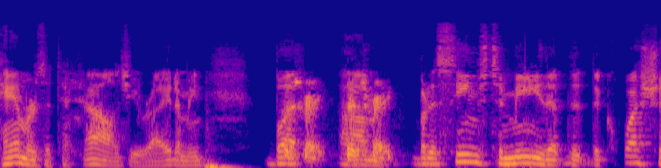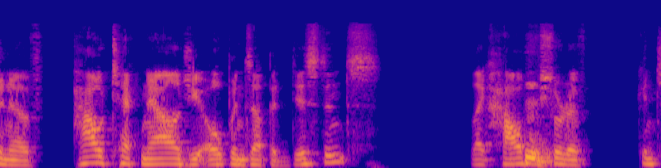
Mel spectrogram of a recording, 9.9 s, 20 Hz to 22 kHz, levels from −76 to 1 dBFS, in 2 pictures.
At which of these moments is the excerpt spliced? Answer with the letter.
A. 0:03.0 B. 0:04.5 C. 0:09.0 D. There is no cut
C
